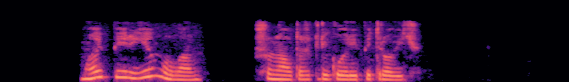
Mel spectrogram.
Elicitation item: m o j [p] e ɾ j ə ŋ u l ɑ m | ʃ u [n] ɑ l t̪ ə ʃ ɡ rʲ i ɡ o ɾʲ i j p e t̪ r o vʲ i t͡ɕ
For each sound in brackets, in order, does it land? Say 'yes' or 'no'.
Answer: yes, yes

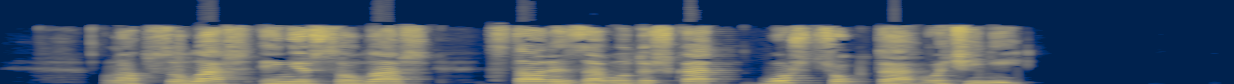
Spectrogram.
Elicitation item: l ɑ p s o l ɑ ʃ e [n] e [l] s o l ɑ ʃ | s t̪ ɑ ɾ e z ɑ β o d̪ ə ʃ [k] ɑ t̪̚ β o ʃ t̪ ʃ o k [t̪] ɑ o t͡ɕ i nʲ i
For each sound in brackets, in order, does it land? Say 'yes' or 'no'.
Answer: no, no, yes, yes

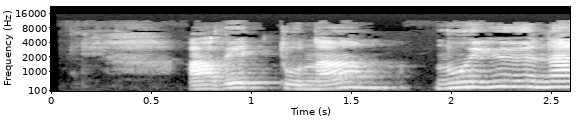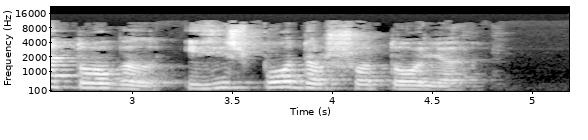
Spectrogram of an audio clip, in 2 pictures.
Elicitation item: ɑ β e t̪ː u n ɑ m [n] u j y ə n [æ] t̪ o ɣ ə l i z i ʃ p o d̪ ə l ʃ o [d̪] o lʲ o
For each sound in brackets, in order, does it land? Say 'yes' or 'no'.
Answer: yes, yes, no

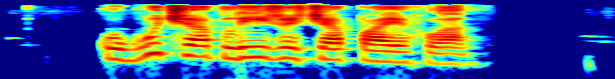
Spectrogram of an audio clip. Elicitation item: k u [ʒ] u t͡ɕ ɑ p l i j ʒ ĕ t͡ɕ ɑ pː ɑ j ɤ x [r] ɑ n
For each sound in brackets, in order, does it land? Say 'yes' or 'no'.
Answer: no, no

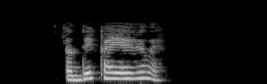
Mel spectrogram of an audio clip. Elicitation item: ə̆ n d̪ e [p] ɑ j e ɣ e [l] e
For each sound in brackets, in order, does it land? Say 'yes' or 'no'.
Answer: no, yes

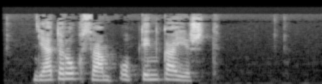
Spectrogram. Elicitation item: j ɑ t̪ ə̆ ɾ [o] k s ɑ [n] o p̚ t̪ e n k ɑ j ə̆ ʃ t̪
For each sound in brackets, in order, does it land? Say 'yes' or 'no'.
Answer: yes, no

